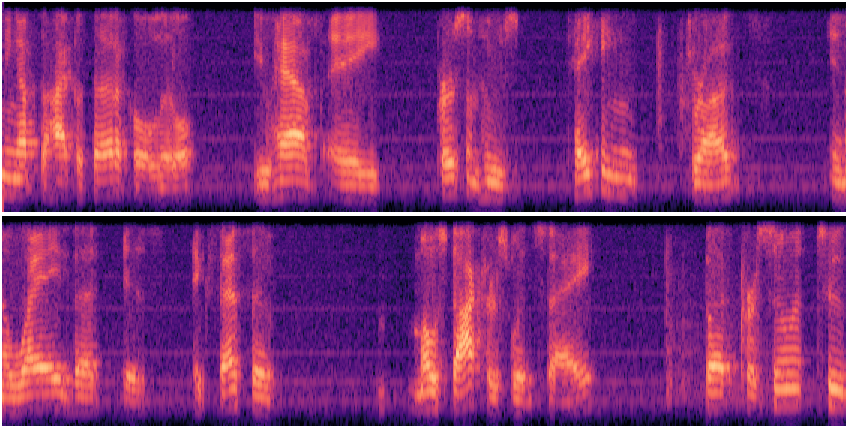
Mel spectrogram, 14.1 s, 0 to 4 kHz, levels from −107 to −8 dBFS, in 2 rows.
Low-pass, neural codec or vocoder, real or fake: 3.6 kHz; none; real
